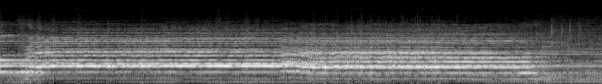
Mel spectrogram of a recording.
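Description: A man and a woman singing a duet from a stage musical, holding one long note for about three seconds and then a second long note. The singing stops about five seconds in, leaving quieter accompaniment.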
